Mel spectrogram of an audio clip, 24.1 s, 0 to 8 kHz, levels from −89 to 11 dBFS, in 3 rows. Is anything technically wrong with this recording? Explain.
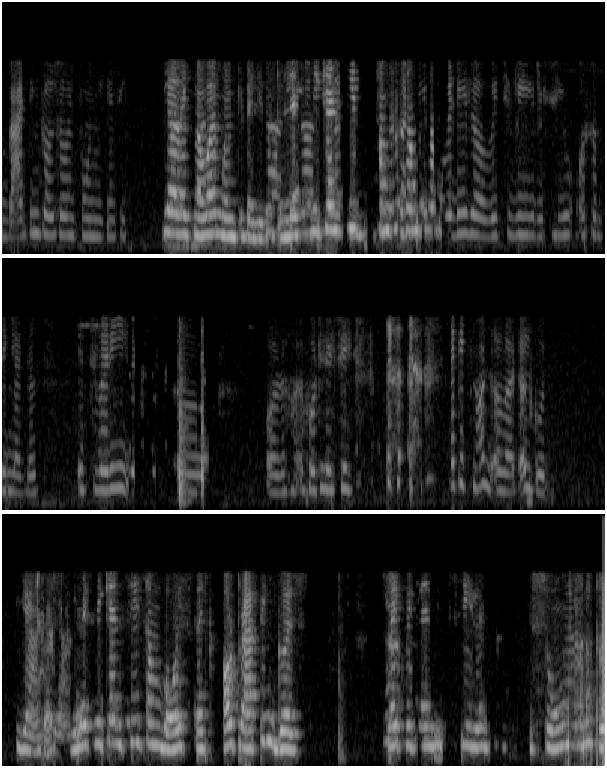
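Yes, the clip has three kinds of fault.

Speech suppressed in double talk occurs from 3.45 to 5.99 s (about a second in total), at 10.76 to 10.92 s and at 16.65 to 17.02 s. The likely cause is an echo canceller turning the talker down along with the far side's echo. The level dips by up to about 25 dB in the first two, and about 10 dB in the last. A waveform shows sudden notches, and a spectrogram shows brief dark gaps.

Echo leak appears at 5.6 to 5.85 s, 10.03 to 10.77 s and 16.61 to 18.65 s. A delayed copy of the speech follows at 300 ms in the first two and 389 ms in the third. It sits about 5, 10 and 15 dB below the speech, likely from a loudspeaker echo the canceller failed to remove. A spectrogram shows offset repeats of the speech patterns.

A codec payload misread runs from 23.56 s to the end. The decoder reads the G.726 code words with their bit order reversed, so harsh distortion buries the speech. 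A spectrogram turns to broadband, noisy smear across the telephone band, and the waveform becomes dense and jagged.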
